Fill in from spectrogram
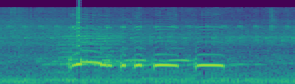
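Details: White zebra dove (perkutut) in full song: a short rising-falling coo, then quick clipped notes and two long level mellow coos, all near one pitch, over soft low background hum.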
